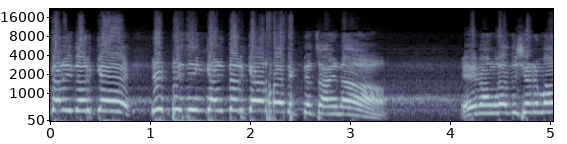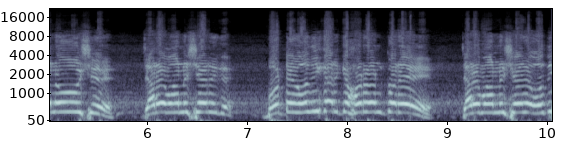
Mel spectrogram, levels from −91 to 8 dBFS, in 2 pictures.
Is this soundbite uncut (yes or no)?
yes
